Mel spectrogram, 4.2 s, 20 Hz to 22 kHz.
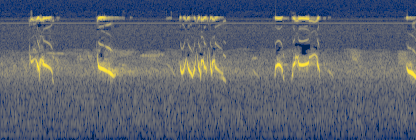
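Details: Osprey alarm at the Hellgate nest, 26 April 2018, while the male brings a fish and guards the female against an intruder: bursts of shrill, wavering whistled chirps in groups, each burst followed by a short pause.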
